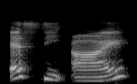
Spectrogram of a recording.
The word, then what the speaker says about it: scissors: After that, the last word, if I say today with the C silent, is scissor. SCISSORS.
